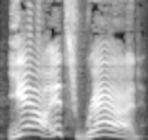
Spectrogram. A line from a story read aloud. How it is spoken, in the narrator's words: Willie yelled back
